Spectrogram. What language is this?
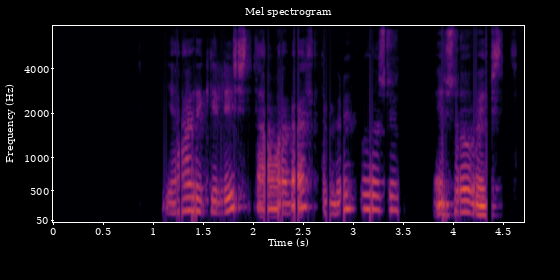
Icelandic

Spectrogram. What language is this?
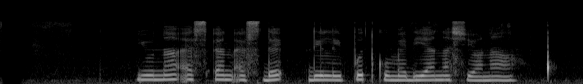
Sundanese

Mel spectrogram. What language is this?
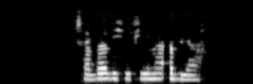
Arabic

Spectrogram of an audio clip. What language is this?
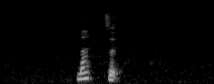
Japanese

